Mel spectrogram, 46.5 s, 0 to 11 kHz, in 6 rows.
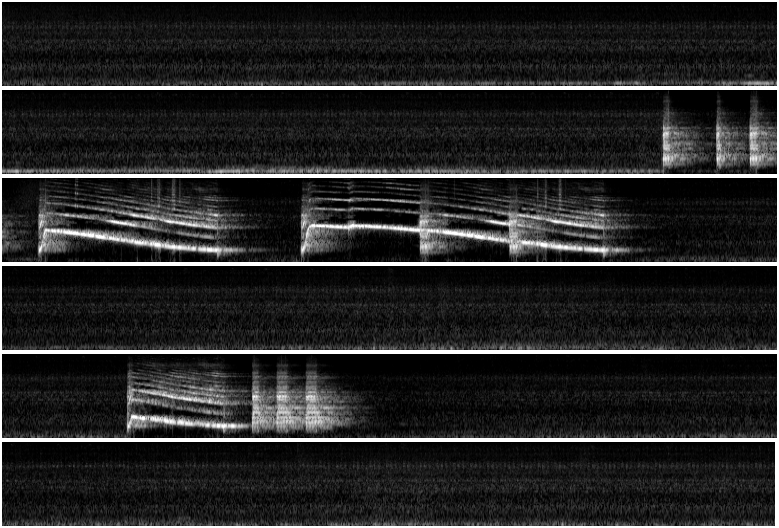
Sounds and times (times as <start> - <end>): Car: 0.0 - 46.4
Police car (siren): 14.4 - 22.1, 32.2 - 34.8.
